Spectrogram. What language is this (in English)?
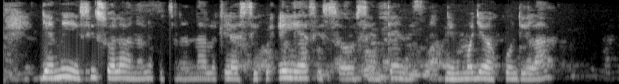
Swahili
